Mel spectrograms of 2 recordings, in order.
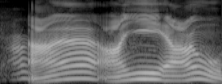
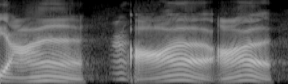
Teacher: A itu jangan sampai keluar dari hidung. Ya. Ai, au, bukan nga tapi a. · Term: huruf a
